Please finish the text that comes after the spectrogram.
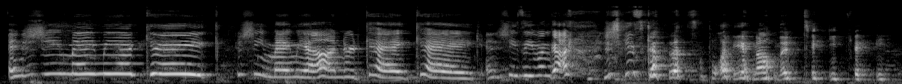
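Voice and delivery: tearful, high and loud, breaking voice; choked up by a friend's kindness; crying while talking. Real, not acted. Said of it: "I'm crying".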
